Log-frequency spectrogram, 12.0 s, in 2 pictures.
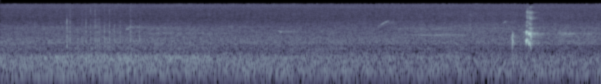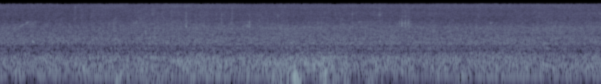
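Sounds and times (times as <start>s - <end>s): low background noise: 0.0s - 12.0s
faint bird chirps: 0.8s - 3.1s, 3.7s - 6.4s
sharp bird call: 4.2s - 5.9s.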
